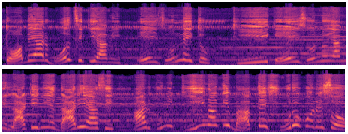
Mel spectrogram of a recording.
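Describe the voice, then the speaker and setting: A woman's voice: high voice, very animated, normal speed. A woman voicing the sly, scheming wife of a village headman in a cartoon, theatrical and wheedling. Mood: placating, wheedling. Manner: theatrical, wheedling, self-questioning. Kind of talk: dramatic cartoon voice acting. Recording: music behind the voice.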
